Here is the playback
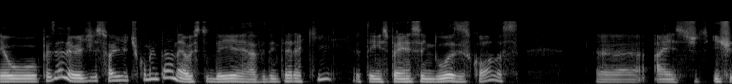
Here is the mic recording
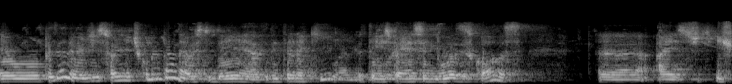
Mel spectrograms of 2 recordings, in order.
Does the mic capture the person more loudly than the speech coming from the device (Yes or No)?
No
